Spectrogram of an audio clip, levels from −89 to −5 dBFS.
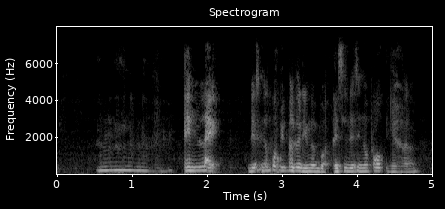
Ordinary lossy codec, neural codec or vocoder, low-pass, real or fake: Opus, 32 kbps; codec, 24 kHz, 1.5 kbps, HILCodec; 7.2 kHz; fake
